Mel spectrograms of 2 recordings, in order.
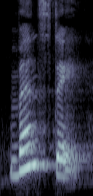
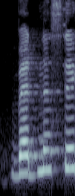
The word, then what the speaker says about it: Wednesday: ஆனா அதோட correct pronunciation வென்ஸ்டே. வெட்னஸ்டே கிடையாது வென்ஸ்டே.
